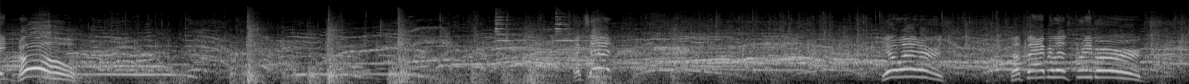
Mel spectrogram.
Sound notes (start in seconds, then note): 2.3 hand tapping; 4.9 bell rings; 6.9 audience cheering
